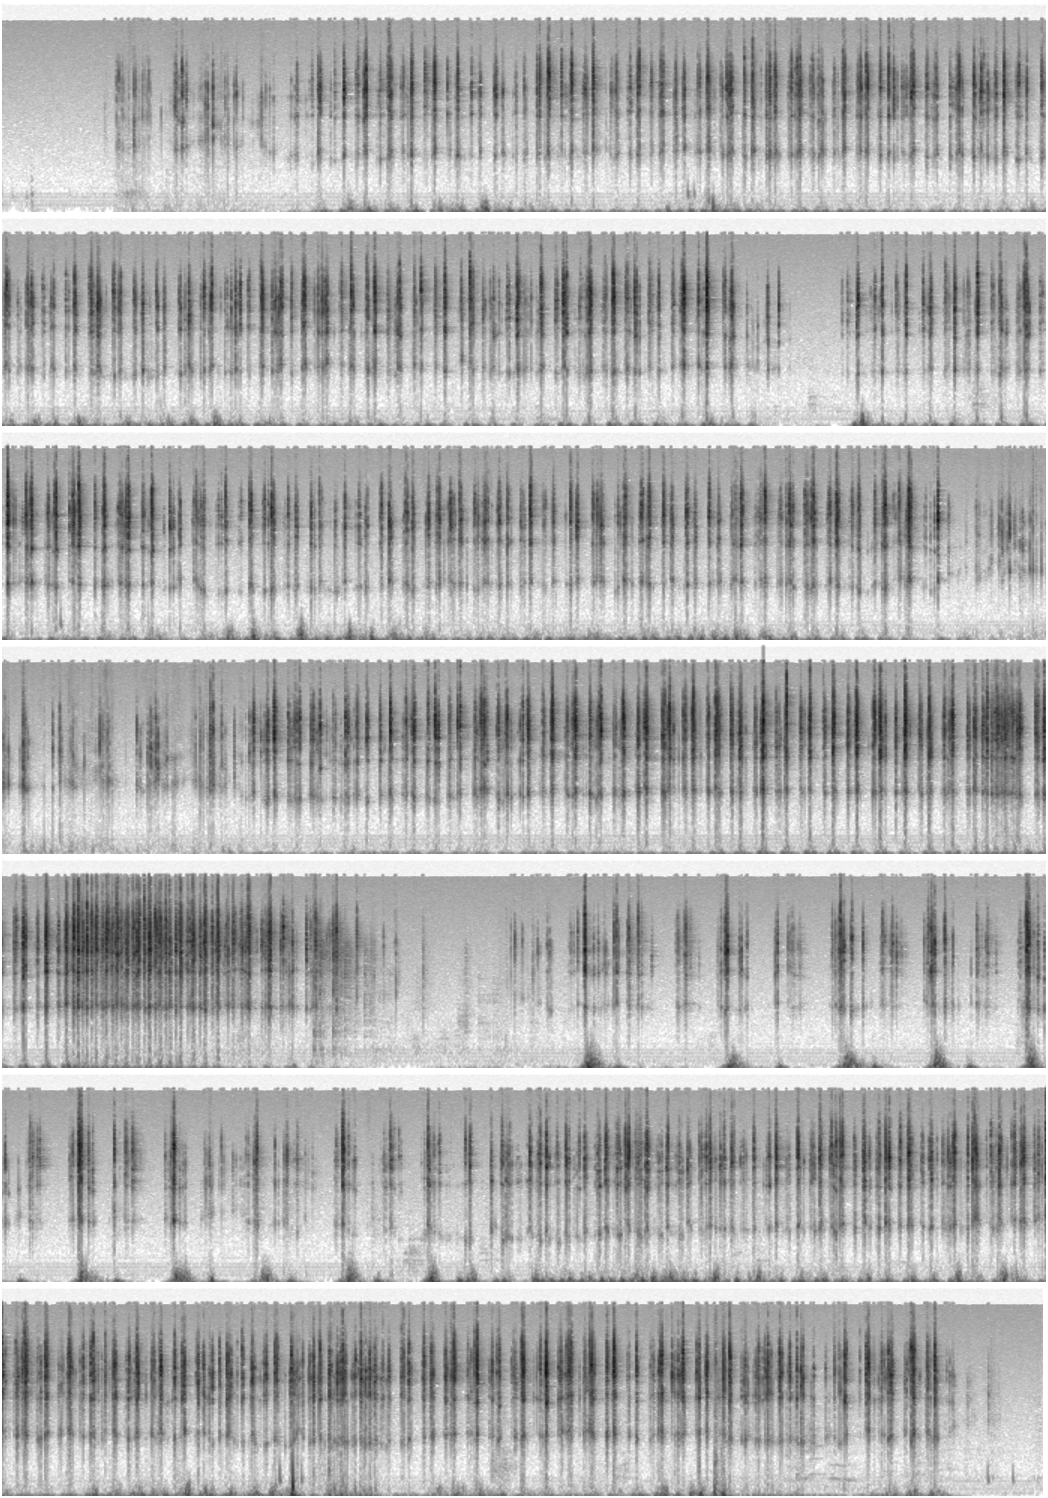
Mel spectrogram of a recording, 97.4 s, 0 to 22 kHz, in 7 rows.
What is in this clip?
Nutshake DRY
This is me shaking 5 hazelnuts in my hands. Sounds a bit like dice. There is a processed version of this raw recording as well.
hand, nut, percussion, hazelnut, dry, hands, dice, nuts, shake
